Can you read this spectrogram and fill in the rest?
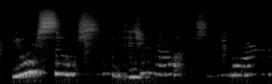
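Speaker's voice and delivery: high, doting coo; pet talk. Real, not acted. Cooing over the cat.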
